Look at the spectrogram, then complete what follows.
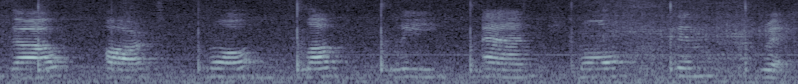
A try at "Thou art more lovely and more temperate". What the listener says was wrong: You said temperate. You gave it 2 syllables. 2 syllables means this is 9. Temperate. Temperate. With the schwa, still temperate. So, still 10.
